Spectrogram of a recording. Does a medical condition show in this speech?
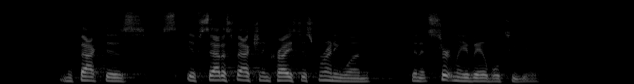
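No.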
